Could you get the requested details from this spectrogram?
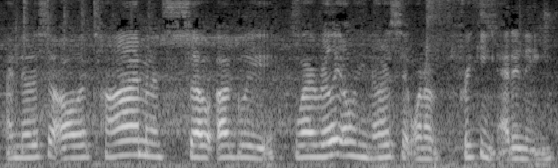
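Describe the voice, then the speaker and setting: A woman's voice: mid-range voice, steady tone, fairly quick. A young woman giving a casual makeup tutorial, rambling in a loose, slangy, drunk way. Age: young adult. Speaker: makeup vlogger. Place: living room at home, indoors. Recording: noisy home room recording.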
